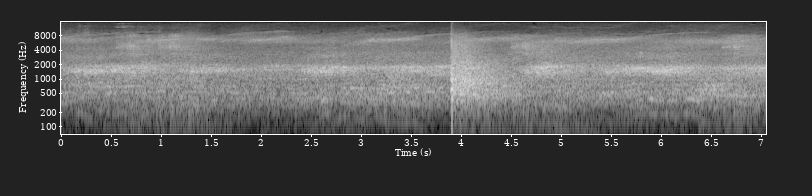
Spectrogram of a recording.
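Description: Electric RC race cars whining past in a steady stream, the sound swelling and fading as cars go by. One sharp crack about four seconds in is the loudest sound.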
